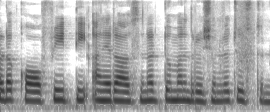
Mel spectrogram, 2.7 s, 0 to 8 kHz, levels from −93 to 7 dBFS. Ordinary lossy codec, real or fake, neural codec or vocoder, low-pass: none; real; none; none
